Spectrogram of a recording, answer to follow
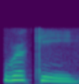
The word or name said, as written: rooky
